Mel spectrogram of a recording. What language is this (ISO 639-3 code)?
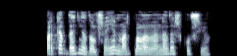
cat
